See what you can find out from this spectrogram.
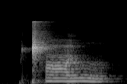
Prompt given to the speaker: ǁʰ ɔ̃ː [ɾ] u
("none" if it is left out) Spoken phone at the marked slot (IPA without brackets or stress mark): ɾ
